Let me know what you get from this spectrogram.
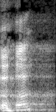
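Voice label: "huh huh", vocal sample; Voice; ooh ahh; lewis black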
